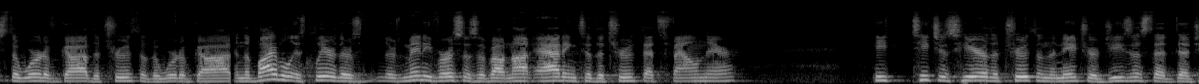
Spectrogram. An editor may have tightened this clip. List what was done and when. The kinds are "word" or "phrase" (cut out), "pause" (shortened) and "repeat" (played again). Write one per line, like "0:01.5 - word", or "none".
0:02.3 - word
0:03.0 - word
